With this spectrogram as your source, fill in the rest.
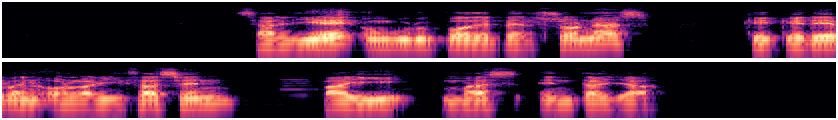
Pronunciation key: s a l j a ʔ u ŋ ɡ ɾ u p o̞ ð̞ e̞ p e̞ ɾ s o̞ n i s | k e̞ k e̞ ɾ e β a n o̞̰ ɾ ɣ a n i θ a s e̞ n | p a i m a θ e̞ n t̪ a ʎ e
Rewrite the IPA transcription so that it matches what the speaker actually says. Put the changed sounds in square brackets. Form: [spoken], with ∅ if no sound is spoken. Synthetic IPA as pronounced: s a l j [e] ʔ u ŋ ɡ ɾ u p o̞ ð̞ e̞ p e̞ ɾ s o̞ n [a] s | k e̞ k e̞ ɾ e β a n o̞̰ ɾ ɣ a n i θ a s e̞ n | p a i m a [s] e̞ n t̪ a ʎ [a]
